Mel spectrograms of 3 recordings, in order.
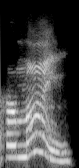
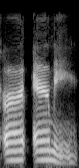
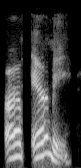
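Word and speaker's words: Hermine: look at him like oh it's French it's our army that's how it's supposed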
